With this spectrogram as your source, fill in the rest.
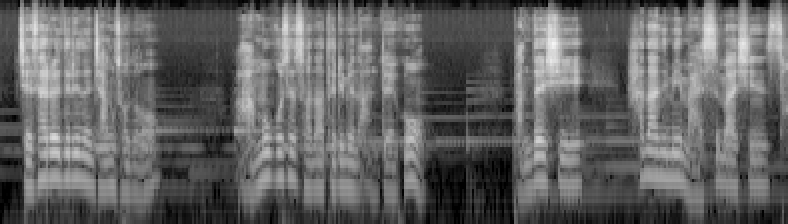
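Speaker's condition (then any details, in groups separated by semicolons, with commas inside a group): No condition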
